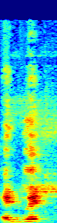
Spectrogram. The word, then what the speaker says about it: admit: Like we see admit, the stress is on mit. Admit. We do not stress the first syllable, but when the second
